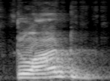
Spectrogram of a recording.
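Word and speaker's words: truant: फिर ट्रू आंट इसको pronounce ऐसे करते हैं। ट्रू आंट।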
